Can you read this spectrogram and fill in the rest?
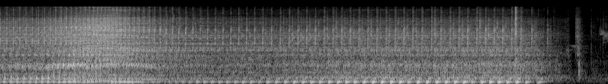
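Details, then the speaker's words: Honda TMX 155 single with a sidecar, brought for an overhaul because it is noisy: starts and idles loud and clattery, a mix of knocks on every beat. "ganun kaingay mga kabro. So halo-halo na yung ingay ng makina niya."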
